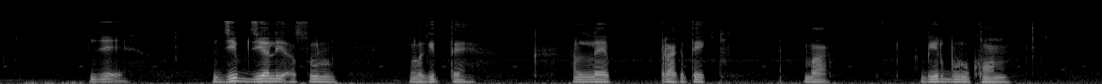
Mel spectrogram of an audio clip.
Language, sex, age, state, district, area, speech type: Santali, male, 18-30, West Bengal, Purulia, rural, spontaneous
